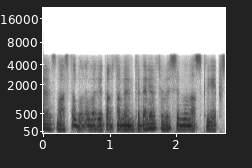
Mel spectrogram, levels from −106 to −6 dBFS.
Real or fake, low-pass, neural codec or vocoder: fake; 5.4 kHz; codec, 16 kHz, 0.5 kbps, FreqCodec, smaller model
